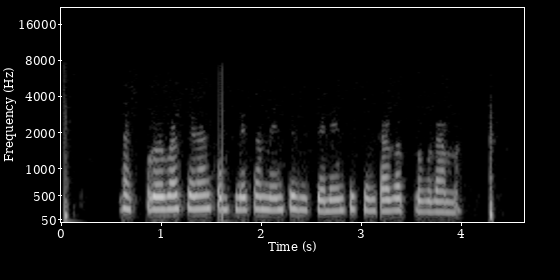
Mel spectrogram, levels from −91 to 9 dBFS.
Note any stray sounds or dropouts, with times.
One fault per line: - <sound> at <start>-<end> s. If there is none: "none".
none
